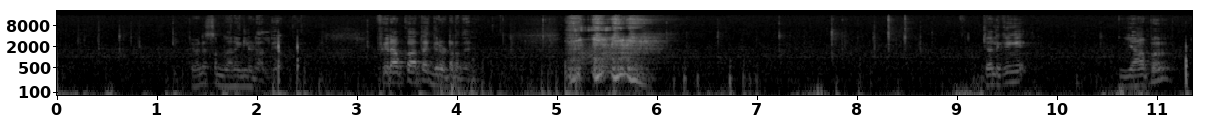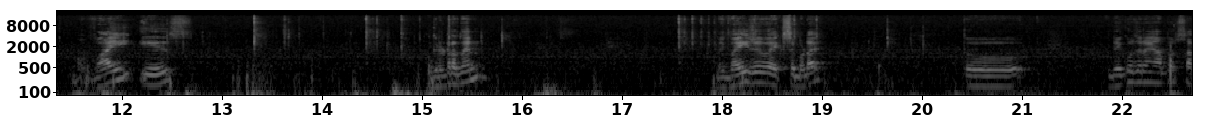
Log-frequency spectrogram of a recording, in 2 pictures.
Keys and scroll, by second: 0.7 alt+Tab, 8.0 ctrl+c, 8.5 ctrl+v, 19.9 ctrl+s.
